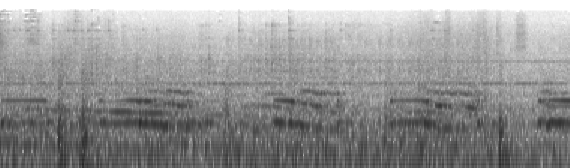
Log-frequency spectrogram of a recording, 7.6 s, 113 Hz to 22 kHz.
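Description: Inside an SR1-series electric train pulling into a station: steady running noise, with wheels clicking over rail joints a couple of times about a second in. A short tone at several pitches, falling slightly, repeats about every second and a half to two seconds.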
